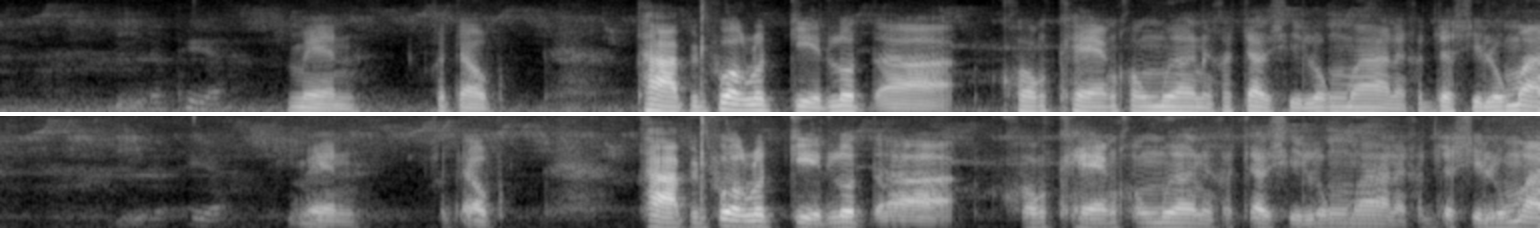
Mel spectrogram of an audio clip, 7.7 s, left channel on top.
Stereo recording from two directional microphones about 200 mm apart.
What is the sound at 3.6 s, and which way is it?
Speech, 20° left (ahead or behind).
